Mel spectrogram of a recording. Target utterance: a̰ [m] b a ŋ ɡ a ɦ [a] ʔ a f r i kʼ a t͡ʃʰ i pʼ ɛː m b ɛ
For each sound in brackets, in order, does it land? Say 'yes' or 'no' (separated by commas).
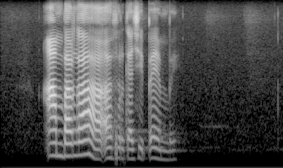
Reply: yes, yes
